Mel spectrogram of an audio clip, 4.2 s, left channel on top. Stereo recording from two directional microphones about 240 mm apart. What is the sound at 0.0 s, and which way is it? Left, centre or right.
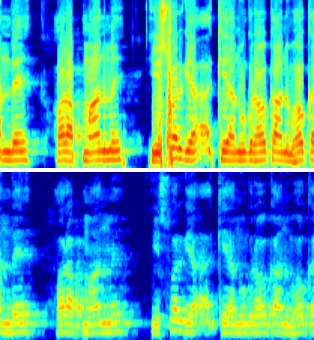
A man's voice, left.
